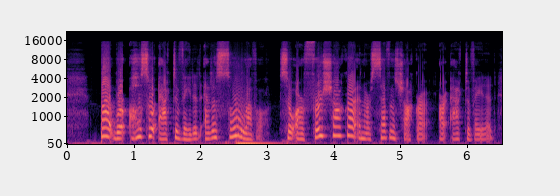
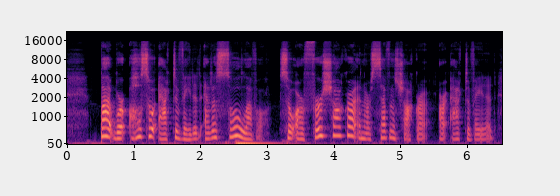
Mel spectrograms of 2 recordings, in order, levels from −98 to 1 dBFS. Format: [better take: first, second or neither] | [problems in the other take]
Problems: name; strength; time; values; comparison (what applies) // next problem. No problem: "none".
second | distortion; slight; 4% of the sound clipped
